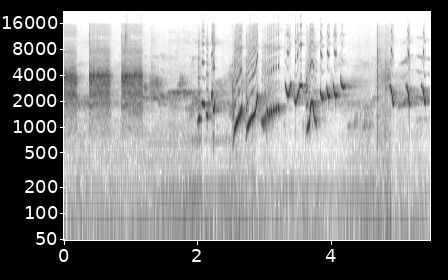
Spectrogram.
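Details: White-rumped shama song used as a training recording to provoke other birds to sing: harsh buzzy bursts, then rich whistled swoops and rapid rising and falling notes, varied and loud.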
